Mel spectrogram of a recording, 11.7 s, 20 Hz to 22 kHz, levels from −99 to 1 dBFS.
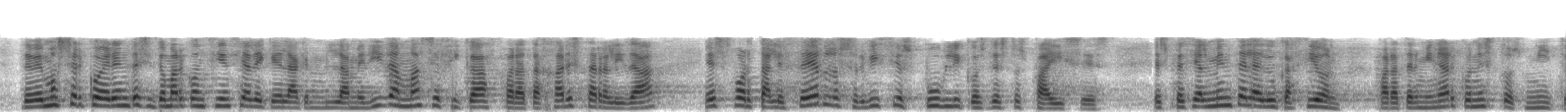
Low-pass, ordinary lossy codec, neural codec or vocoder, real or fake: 5.4 kHz; AAC, 32 kbps; autoencoder, 48 kHz, 128 numbers a frame, DAC-VAE, trained on Japanese speech; fake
